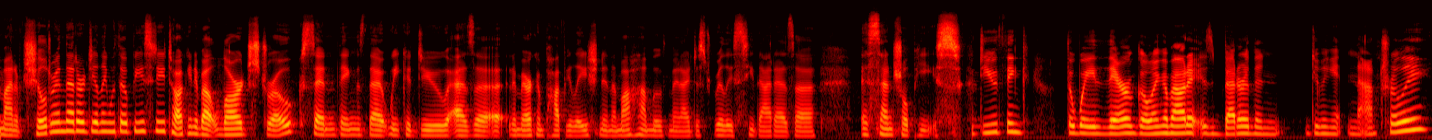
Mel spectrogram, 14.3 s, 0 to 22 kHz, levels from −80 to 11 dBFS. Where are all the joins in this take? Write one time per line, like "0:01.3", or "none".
0:09.8

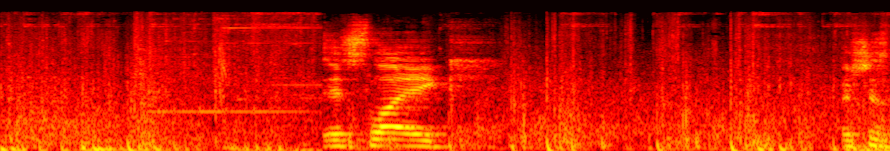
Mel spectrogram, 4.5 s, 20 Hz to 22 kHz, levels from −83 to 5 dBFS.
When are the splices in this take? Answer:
0:01.6

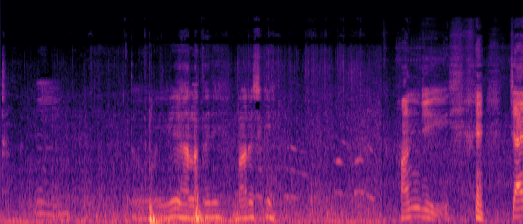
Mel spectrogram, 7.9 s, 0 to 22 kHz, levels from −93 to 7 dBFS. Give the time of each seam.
0:05.7

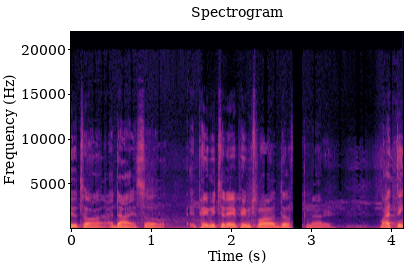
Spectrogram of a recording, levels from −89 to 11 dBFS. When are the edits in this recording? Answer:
none

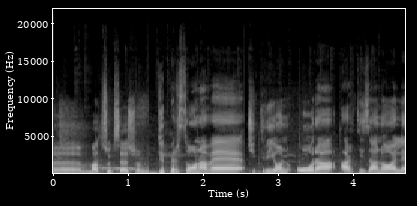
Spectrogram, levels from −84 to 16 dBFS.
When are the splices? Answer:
0:01.2
0:02.6

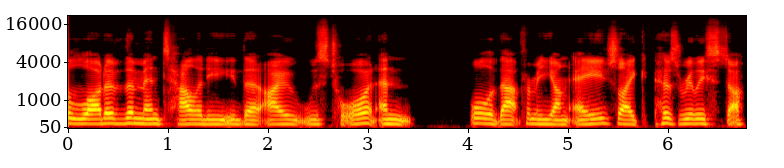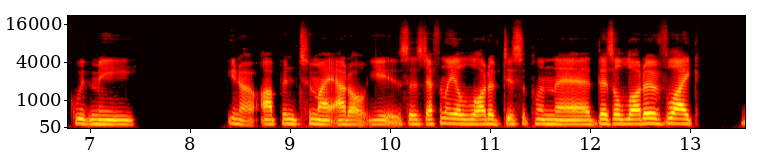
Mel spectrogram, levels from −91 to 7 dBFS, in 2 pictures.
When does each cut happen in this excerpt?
none

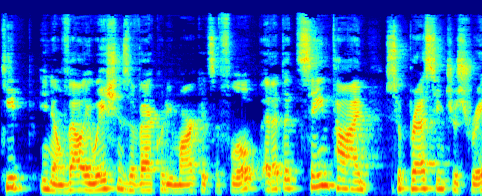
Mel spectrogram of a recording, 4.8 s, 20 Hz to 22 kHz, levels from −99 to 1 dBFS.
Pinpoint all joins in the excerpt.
none

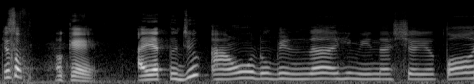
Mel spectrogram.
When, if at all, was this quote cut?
0:02.1

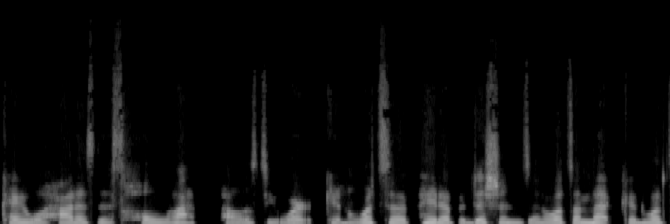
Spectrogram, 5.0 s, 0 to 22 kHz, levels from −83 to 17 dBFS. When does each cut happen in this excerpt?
none

